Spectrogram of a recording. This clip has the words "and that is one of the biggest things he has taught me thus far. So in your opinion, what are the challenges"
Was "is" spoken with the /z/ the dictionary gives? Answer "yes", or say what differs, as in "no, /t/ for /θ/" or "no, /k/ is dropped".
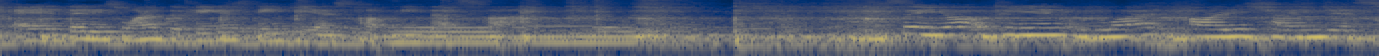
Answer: yes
